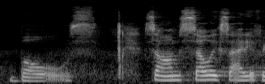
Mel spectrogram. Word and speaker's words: Bowles: I wanted you to really know how to say it um so sue bows so I'm so excited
